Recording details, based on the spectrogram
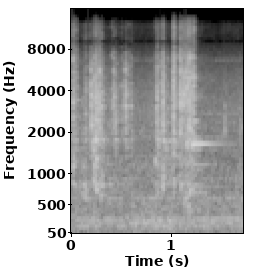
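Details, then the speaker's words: Exhaust heat shield on a lift, engine off, shaken by hand: tinny metallic rattling in short bursts because its broken clamp band has come apart. "these things break apart and it causes you hear that causes this heat shield to rattle"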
